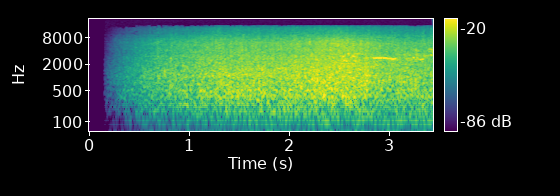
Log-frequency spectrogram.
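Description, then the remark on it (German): Waves washing onto the North Sea coast as the tide comes in rise from silence into a steady, broad rushing wash that swells and holds, loud, with no voices. “Doch mit der Flut kommt das Wasser wieder an die Küste.”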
